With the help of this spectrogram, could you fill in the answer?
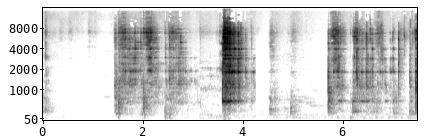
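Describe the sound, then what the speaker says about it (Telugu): Cashews and dry fruits dry-roasting in a pan on the stove, heard as bursts of scraping and clinking stirring with pauses between, fairly close and with no talk. "జీడిపప్పును వేయించుకోండి"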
